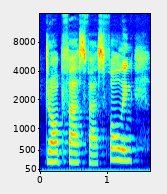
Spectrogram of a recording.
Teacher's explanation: And in the last line, drop fast, fast falling, the words are consecutively stressed, showing how the speaker is almost like pulled into the water.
